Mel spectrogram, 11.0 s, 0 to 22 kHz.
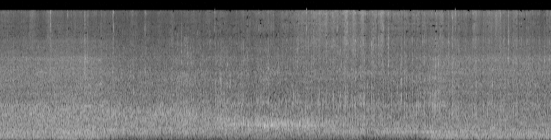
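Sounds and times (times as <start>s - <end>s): city street traffic hum: 0.0s - 11.0s.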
